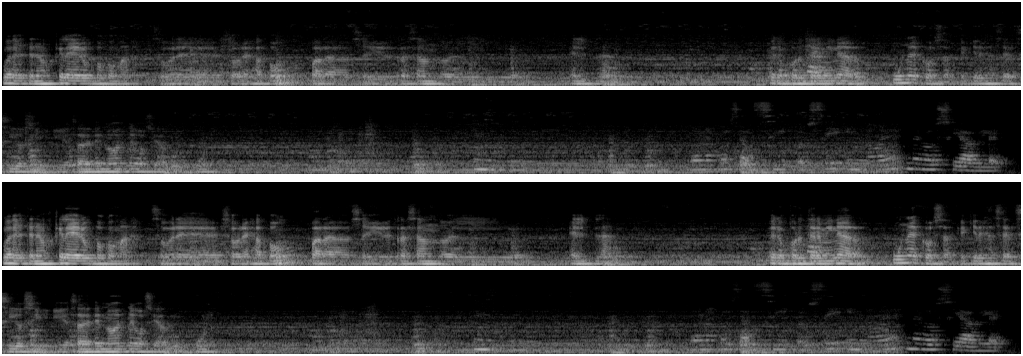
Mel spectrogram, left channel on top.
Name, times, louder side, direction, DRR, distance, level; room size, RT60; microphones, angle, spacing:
voice 1, 0.0-5.3 5.7-6.3 7.7-12.5, right 2 dB, 40° right, 0.6 m, -27 dB
sound 1, 0.8-19.2, equal, 50° left, 2.3 m, -37 dB
voice 2, 8.0-8.4 14.9-15.6 17.1-20.2, equal, 30° left, 2.7 m, -36 dB
8.4 x 5.3 x 2.5 m
head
